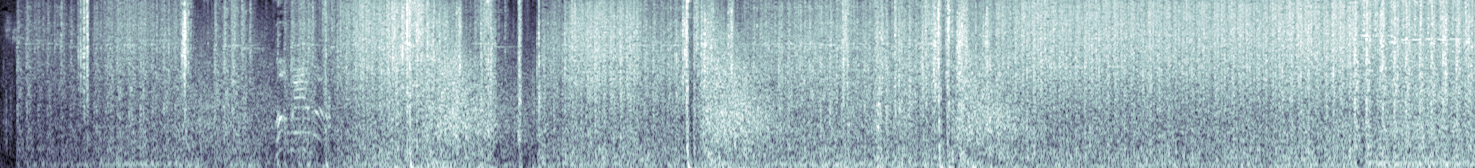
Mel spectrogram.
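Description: A military vehicle engine rumbles nearby.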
